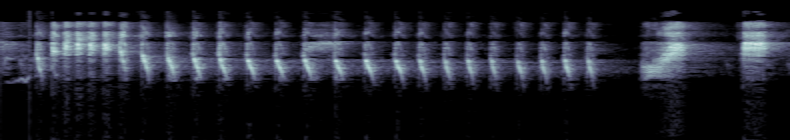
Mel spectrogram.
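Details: Rapid 'tembakan' song of a white-shouldered triller: around twenty crisp notes fired in a steady stream, followed by two short harsh, rasping bursts.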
